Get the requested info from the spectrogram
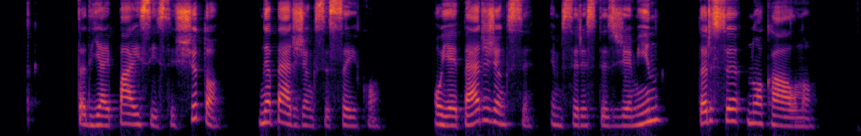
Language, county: Lithuanian, Kaunas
